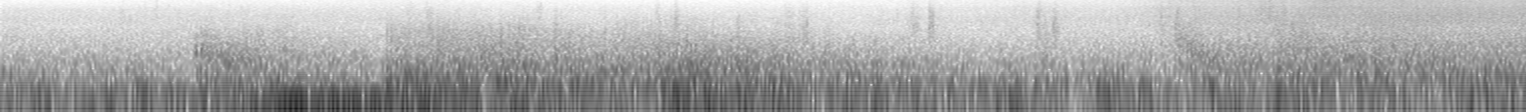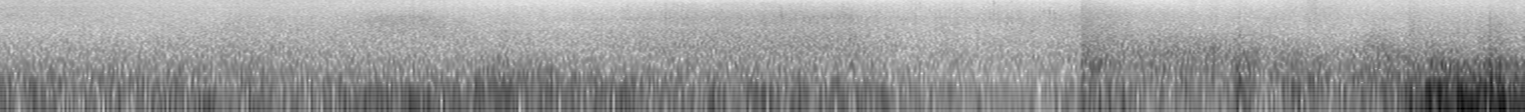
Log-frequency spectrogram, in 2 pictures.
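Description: Waves wash and crash against a rocky shore.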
